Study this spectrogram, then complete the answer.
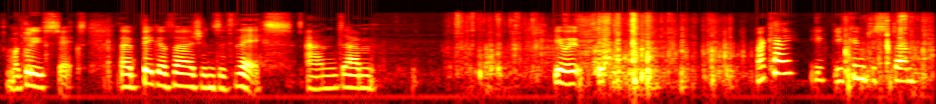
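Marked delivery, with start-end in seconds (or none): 5.6-9.2 startled. Real, not acted. Glue gun suddenly attacks her.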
